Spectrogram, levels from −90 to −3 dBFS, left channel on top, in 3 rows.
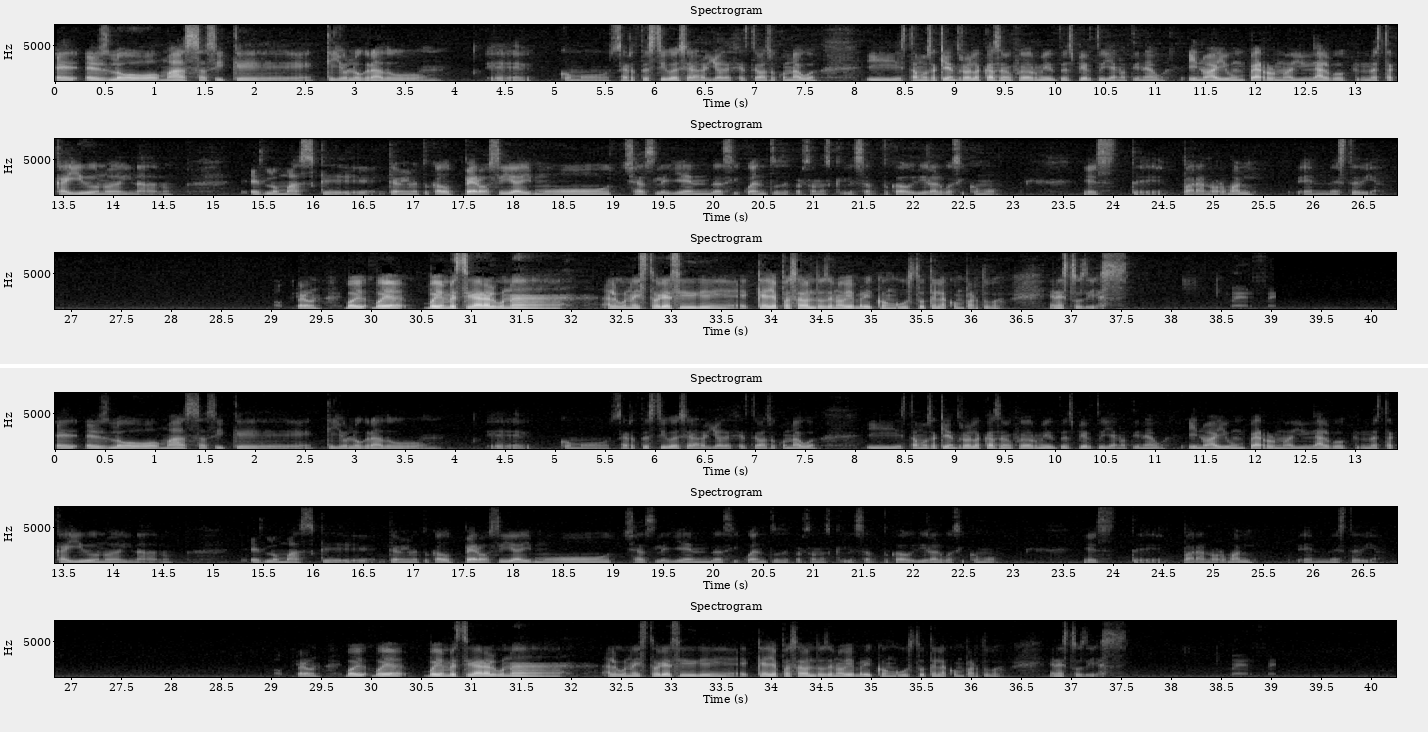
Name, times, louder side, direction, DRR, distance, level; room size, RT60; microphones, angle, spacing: voice 1, 0.0-3.9 4.3-4.7 5.1-14.6 15.4-22.8 23.7-25.4 25.8-26.6 29.3-29.5 29.7-32.0 32.3-37.5, left 6 dB, 55° left, 0.4 m, -32 dB
voice 2, 29.0-30.2 38.6-39.0, left 5 dB, 75° left, 4.2 m, -58 dB
head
